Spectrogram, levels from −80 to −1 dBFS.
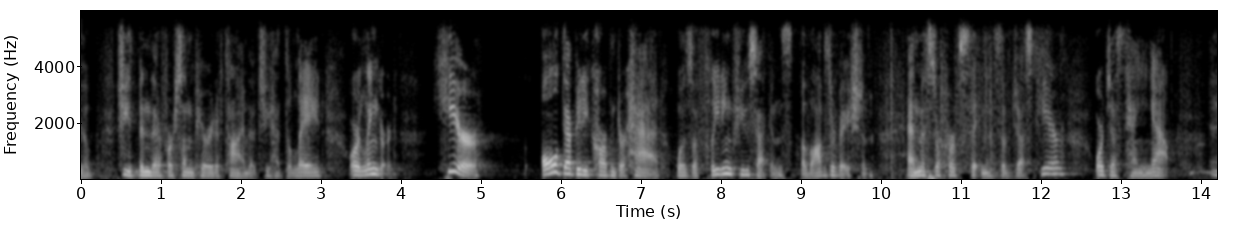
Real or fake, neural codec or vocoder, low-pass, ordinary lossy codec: real; none; 5.4 kHz; Opus, 24 kbps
